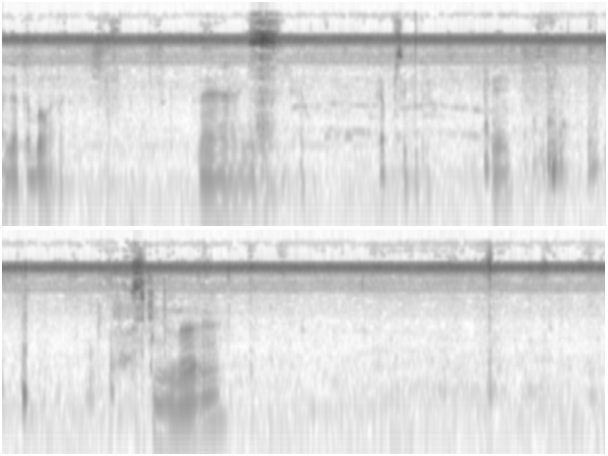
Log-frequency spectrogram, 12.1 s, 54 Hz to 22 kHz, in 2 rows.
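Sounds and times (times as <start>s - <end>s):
insects chirring: 0.0s - 12.0s.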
